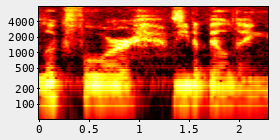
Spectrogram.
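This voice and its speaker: Low in pitch, the speaker uses a put-on character voice. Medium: actual play.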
